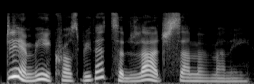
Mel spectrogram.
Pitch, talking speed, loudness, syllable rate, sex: 190 Hz, 210 wpm, -18 LUFS, 4.9 syllables/s, female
